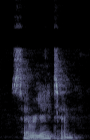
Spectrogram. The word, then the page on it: seriatim: British English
